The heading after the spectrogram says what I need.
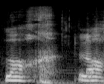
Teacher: When you say loch, loch, you have to use the back of your throat and kind of breathe into it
